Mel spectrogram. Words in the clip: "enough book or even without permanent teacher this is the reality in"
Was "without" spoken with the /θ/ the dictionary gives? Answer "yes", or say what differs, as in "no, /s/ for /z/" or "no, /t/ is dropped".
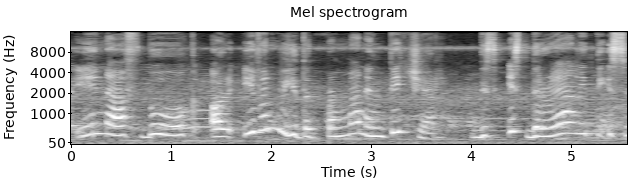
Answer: no, /s/ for /θ/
